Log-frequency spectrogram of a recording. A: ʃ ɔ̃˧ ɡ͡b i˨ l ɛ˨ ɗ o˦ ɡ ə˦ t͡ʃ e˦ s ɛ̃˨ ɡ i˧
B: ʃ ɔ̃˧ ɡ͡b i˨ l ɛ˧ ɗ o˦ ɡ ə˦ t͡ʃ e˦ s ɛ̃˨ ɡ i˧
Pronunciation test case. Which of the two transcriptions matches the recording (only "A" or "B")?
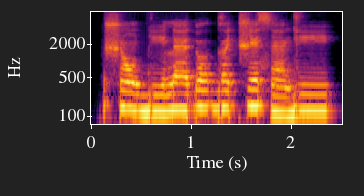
B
